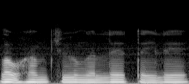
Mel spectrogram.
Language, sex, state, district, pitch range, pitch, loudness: Wancho, male, Arunachal Pradesh, Longding, 105-110 Hz, 105 Hz, -13 LUFS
